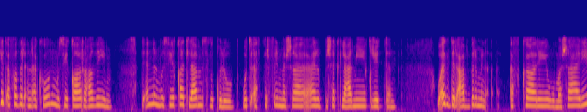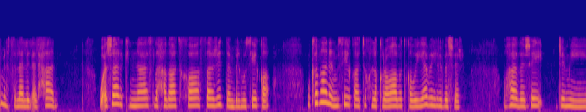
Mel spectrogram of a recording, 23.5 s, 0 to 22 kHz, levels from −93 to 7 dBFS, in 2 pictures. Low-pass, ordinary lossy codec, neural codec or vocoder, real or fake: 5.4 kHz; none; codec, 16 kHz, 4.8 kbps, FACodec; fake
